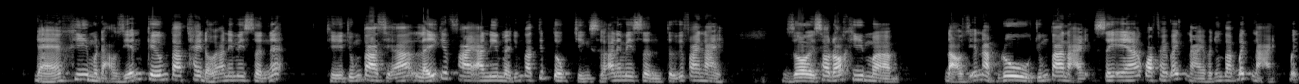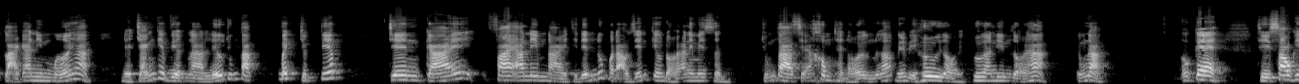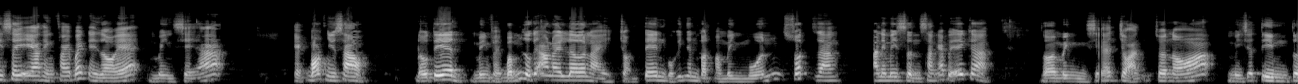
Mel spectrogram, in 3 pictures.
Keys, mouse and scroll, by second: 4.4 click, 16.8 click, 25.6 click, 27.9 click, 30.4 click, 31.3 click, 36.0 click, 37.9 click.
